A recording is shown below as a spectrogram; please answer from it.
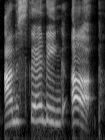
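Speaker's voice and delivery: normal talking voice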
